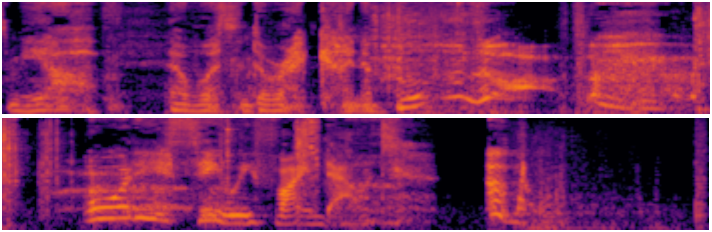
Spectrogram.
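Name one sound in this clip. A man shouts and groans with strain, close by.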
